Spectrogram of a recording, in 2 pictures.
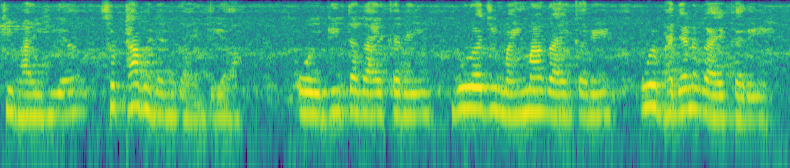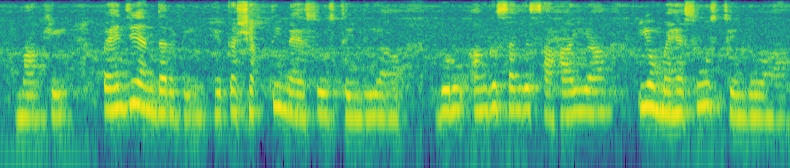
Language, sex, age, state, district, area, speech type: Sindhi, female, 30-45, Madhya Pradesh, Katni, urban, spontaneous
